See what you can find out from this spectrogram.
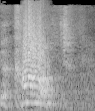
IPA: əkaunt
